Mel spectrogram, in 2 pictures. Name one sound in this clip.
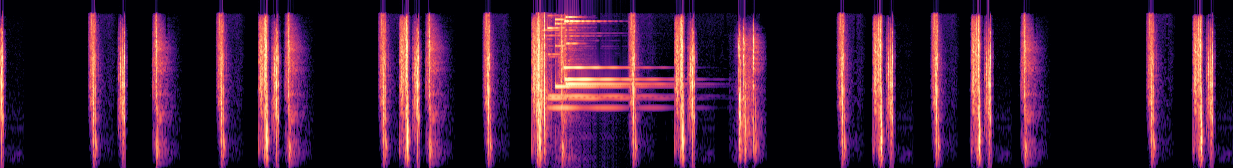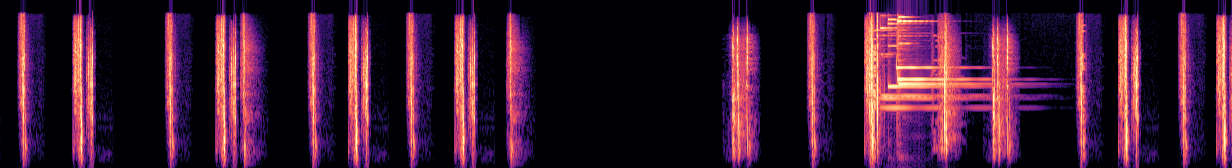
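Digital card-game sound effects click as cards are dealt and placed.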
